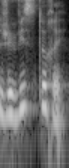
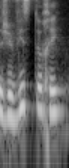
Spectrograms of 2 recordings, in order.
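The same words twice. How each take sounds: First: "visiterai" ending in an open "eh"; final è ouvert. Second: "visiterai" ending in a closed "ay"; accent régional. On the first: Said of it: "mon accent, je prononce". (« visiterai » avec un è ouvert final) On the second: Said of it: "Il y a des gens qui prononcent". (« visiterai » avec un é fermé final) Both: Shown as a demonstration.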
